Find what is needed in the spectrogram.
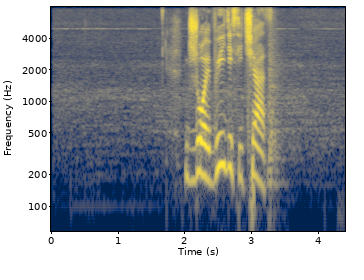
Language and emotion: Russian, angry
